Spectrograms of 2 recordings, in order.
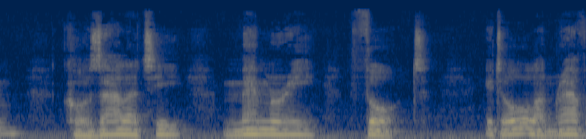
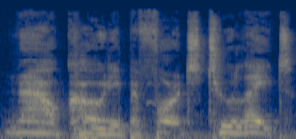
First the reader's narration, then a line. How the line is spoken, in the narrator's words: roared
